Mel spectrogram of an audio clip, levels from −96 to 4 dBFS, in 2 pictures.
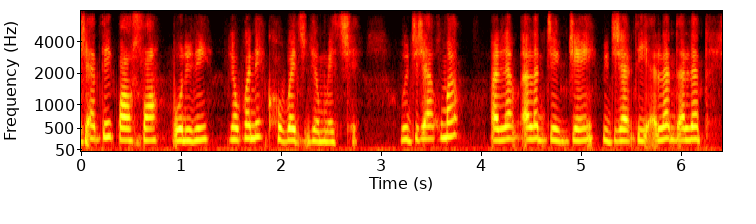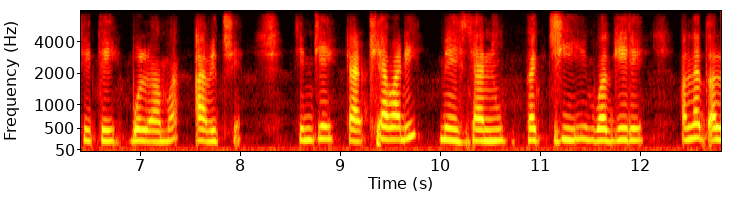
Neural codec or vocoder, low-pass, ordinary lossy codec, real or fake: autoencoder, 22.05 kHz, a latent of 192 numbers a frame, VITS, trained on many speakers; 7.2 kHz; Opus, 16 kbps; fake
